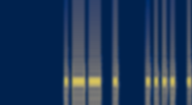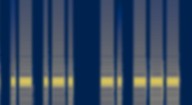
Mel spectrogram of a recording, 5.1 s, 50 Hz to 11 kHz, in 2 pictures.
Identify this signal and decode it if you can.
Morse code, heard as a keyed tone, about 22 wpm, 700 Hz. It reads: WE HEAR NO
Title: Sentences from Top 1400 Words 22wpm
